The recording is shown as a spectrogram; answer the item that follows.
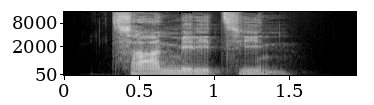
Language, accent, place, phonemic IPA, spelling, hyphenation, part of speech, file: German, Germany, Berlin, /ˈt͡saːnmediˌt͡siːn/, Zahnmedizin, Zahn‧me‧di‧zin, noun, De-Zahnmedizin.ogg
- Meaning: dentistry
